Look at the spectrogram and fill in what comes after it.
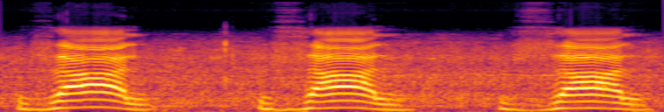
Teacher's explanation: हाँ, जैसे ज़बान की नोक सामने के ऊपर वाले दो दांतों के किनारे को लगाते हैं, सा बोल देंगे, वैसे ही ज़ाल भी ज़बान की नोक और सामने के ऊपर वाले दो दांतों के किनारे को लगकर बोलेंगे, है ना। ज़ाल ज़ाल ज़ाल याद रखिए, ज़ाल को ऐसा ही बोलना ज़रूरी है।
